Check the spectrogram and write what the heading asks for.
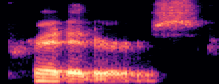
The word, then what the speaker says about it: predators: But here it's in the middle of the word, so that is pronounced predators, predators.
